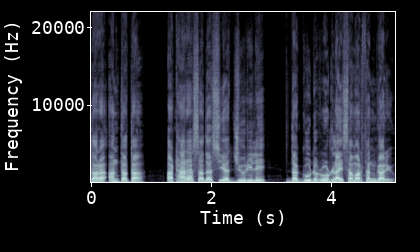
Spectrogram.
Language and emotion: Nepali, neutral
